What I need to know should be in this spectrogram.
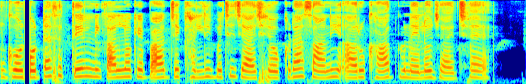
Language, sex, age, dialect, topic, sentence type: Maithili, female, 46-50, Angika, agriculture, statement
